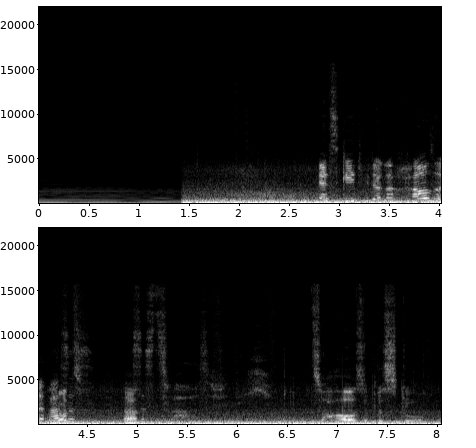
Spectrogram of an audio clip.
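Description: Soft background music fading, cut off about a second and a half in by the steady low rumble of a car's cabin while driving. A voice comes in over the rumble a few times in short bits.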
